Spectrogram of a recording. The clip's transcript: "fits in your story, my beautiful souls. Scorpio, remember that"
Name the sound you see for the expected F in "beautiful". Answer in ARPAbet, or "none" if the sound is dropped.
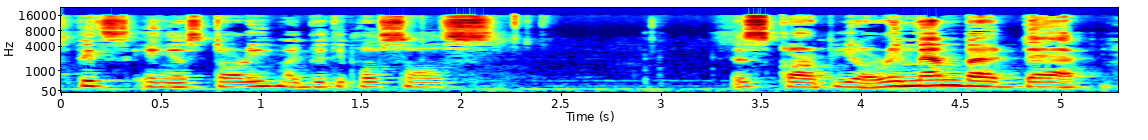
F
